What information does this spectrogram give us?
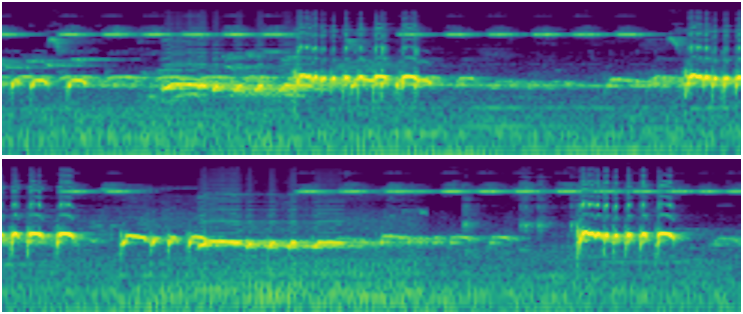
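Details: Zebra doves, local and white, in a song duel meant to stir quiet doves to sing: soft rolling coos broken by three loud bursts of rapid staccato notes, alternating voices, a faint steady whine behind.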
